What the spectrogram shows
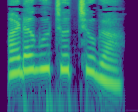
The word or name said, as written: ಅಡಗುಚುಚ್ಚುಗ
